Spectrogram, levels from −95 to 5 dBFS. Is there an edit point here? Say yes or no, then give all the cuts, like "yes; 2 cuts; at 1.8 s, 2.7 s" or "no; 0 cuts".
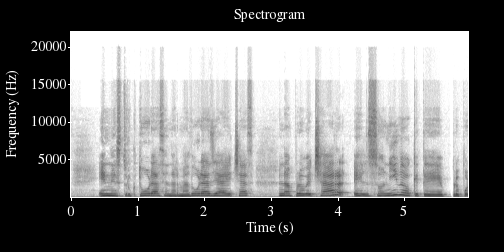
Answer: yes; 1 cut; at 3.1 s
